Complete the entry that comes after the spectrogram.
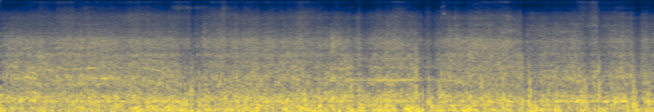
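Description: Passenger train running on a steep uphill ghat gradient, heard from inside a coach: a steady rumble of wheels on the rails, with a thin steady whine and a brief higher squeal about four seconds in.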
